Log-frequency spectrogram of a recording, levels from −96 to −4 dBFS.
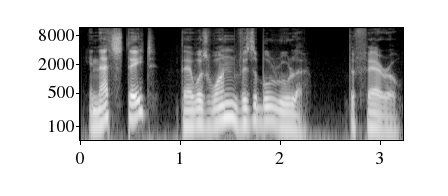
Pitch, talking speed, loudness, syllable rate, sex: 115 Hz, 165 wpm, -19 LUFS, 6.8 syllables/s, male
